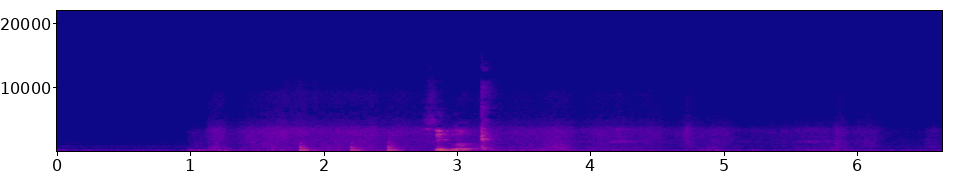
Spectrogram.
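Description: Fabric rustles and a futon creaks as a man shifts his body.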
